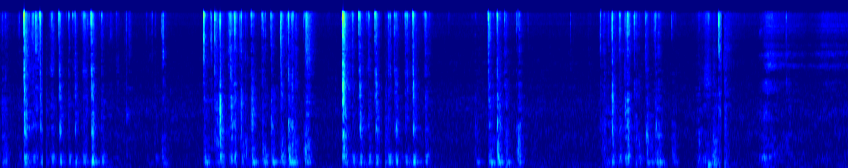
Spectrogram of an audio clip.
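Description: Typing on a computer keyboard: several short runs of quick keystrokes with brief pauses between them.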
